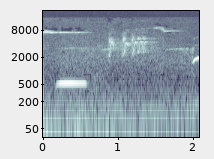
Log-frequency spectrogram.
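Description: Faint forest nature-sound background: a bird's single short, even, low hoot near the start, then a few brief high chirps about a second in.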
